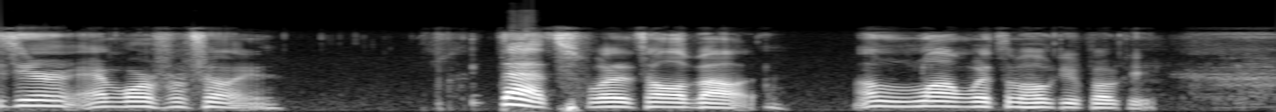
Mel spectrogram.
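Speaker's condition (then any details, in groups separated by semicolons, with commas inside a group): Traumatic brain injury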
